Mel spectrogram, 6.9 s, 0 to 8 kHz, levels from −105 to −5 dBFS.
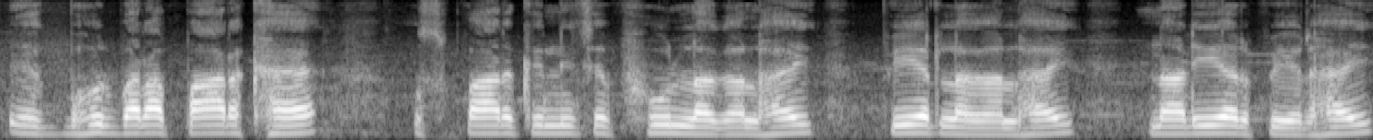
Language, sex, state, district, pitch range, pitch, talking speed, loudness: Bajjika, male, Bihar, Vaishali, 150-170 Hz, 165 Hz, 155 wpm, -16 LUFS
